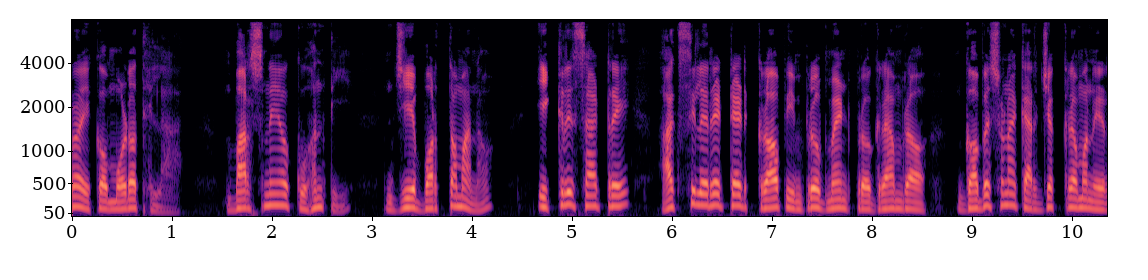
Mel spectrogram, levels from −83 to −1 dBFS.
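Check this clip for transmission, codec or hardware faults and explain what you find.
No faults found in this clip.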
